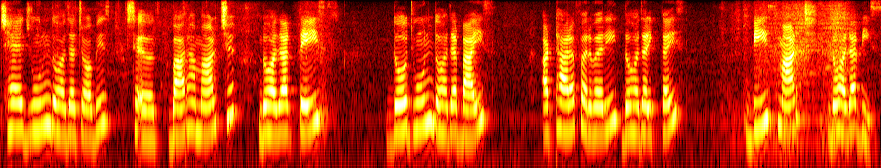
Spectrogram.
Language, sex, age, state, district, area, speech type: Hindi, female, 18-30, Madhya Pradesh, Seoni, urban, spontaneous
